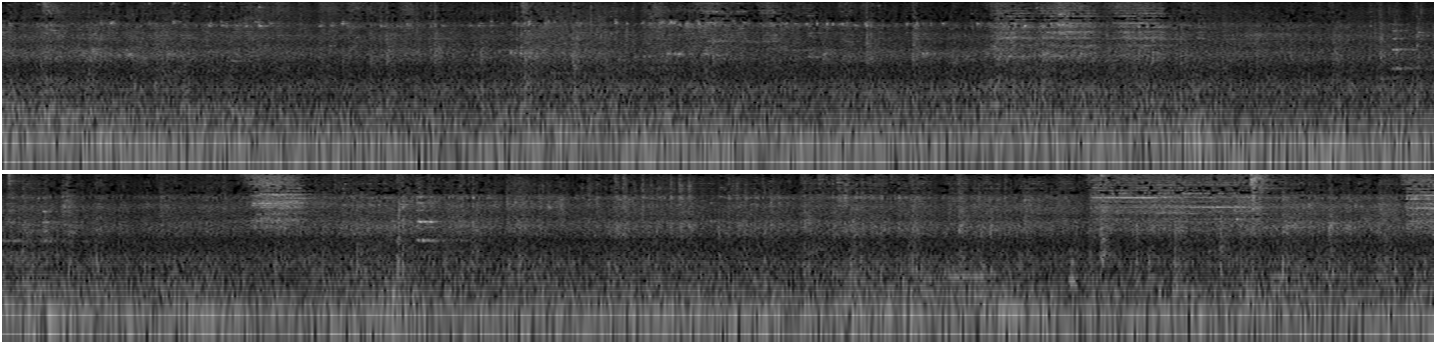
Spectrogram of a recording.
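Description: Slow-rolling freight train passing close by: a steady deep rumble of cars rolling on the rails, with a few short high wheel squeals now and then.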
